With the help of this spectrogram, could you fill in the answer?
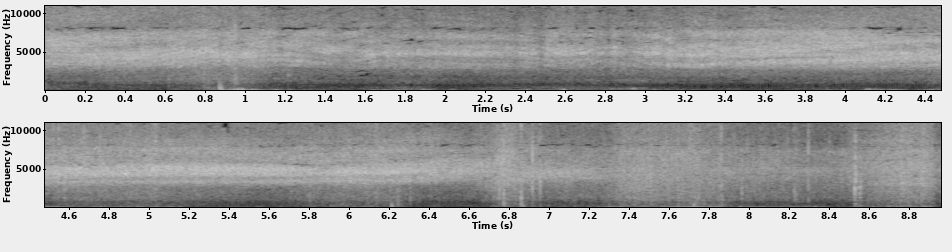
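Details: Two big timber rattlesnakes lying close together in an overgrown field as they are caught: a steady, dry, high buzzing rattle runs unbroken through the whole stretch, over rustling vegetation, footstep thumps and a few words.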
